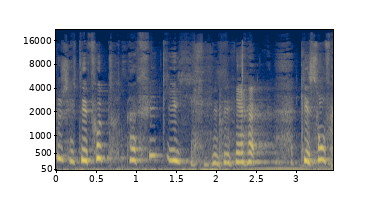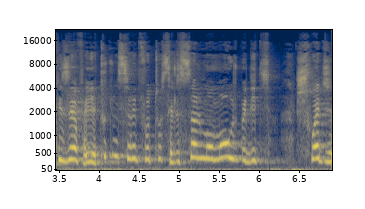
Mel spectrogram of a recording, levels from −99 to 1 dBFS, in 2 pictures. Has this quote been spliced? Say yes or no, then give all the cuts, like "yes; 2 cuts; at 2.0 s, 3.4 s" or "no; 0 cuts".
no; 0 cuts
